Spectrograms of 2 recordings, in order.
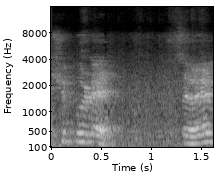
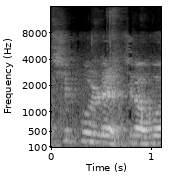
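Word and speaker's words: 쉽볼렛: 그가 아니라고 말하면 그들이 그에게 슈플렛을 말해보라고 하고 그가 바르게 발음하지 못하고 시플렛이라고 하면 요단 나루에서 그를 잡아 죽였는데 에브라임 사람 가운데 죽은 사람이 42,000명이나 되었다.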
